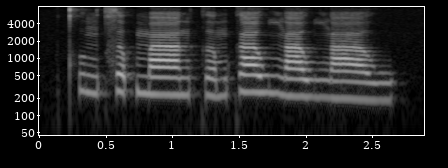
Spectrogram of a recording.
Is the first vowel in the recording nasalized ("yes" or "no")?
no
